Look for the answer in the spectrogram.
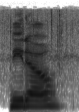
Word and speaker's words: Nitto: A lot of money, and I'm looking into some tires, still researching it, you know, and a lot of people use the Nitto, is that how you say it? – Nitto, they're mud grapplers, but I don't know, I'm still researching that, so start a savings plan.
